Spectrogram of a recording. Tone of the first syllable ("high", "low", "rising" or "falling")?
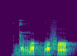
low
